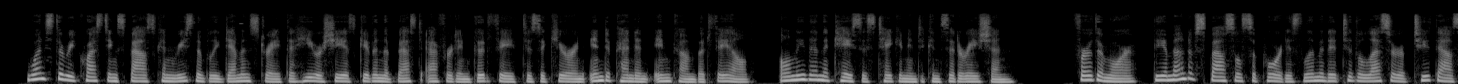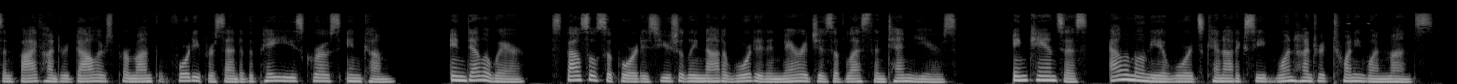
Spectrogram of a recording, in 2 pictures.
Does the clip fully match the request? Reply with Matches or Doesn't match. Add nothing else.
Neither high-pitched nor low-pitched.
Matches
